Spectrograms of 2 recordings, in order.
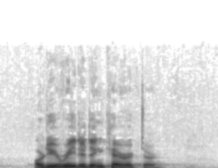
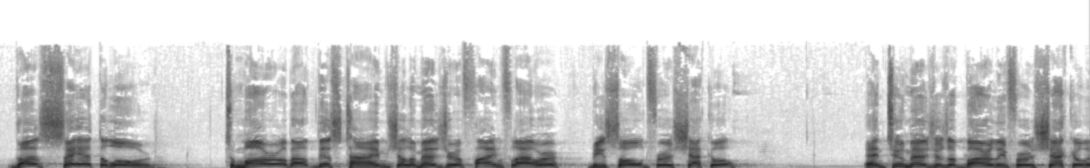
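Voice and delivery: raised, proclaiming prophet voice; mock biblical prophet; 6 semitones higher than usual. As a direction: declaim it like an Old Testament prophet. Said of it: "What would a prophet sound like to you?".

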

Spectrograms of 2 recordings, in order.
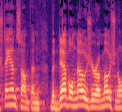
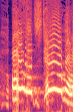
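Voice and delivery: much higher, much louder exaggerated wail; hammed-up sympathy; 10 dB louder, slower than usual. Neighbor's exaggerated pity over the dead dog, high loud wail. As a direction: overdo the neighbor's pity like a cartoon. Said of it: "then he went".

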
